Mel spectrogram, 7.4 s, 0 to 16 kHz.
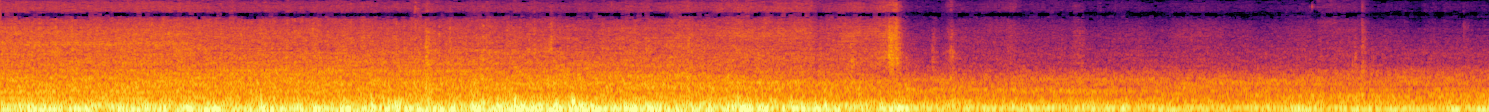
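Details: LU3 engine stumbles unevenly, with an irregular puff roughly two to three times a second in the exhaust rhythm; engine misfire.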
